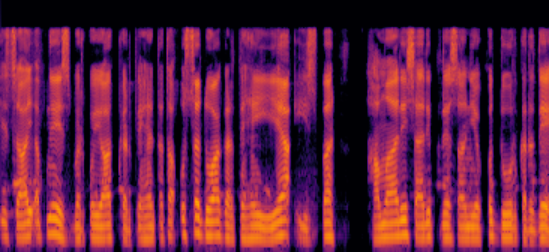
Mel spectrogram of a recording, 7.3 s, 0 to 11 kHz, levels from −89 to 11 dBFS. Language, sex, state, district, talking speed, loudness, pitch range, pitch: Hindi, male, Uttar Pradesh, Muzaffarnagar, 170 wpm, -16 LUFS, 120-135 Hz, 125 Hz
